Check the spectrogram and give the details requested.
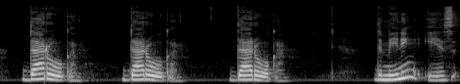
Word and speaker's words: дорога: So the stress falls here on the second syllable, the second O. It is pronounced as O. So the first unstressed one will be pronounced as A. Дорога, дорога, дорога.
